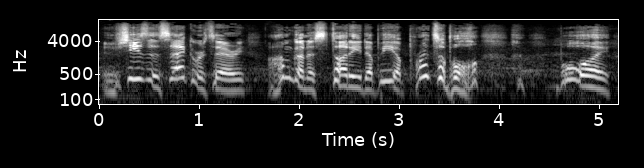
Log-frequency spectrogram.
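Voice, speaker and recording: A woman's voice: fairly high pitch, sing-song, measured pace. A woman playing an eager, gossipy teenage schoolboy in a radio comedy, with hesitant starts and exclamations. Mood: excited, astonished. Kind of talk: old-time radio comedy acting.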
